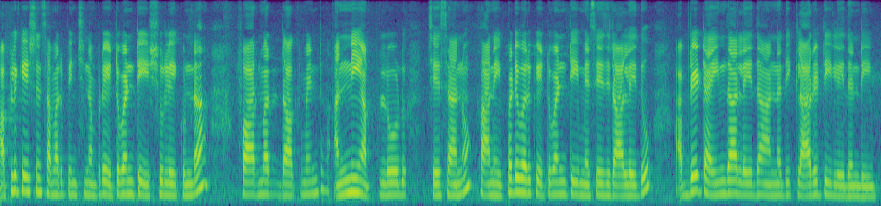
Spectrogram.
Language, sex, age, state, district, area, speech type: Telugu, female, 45-60, Telangana, Ranga Reddy, urban, spontaneous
